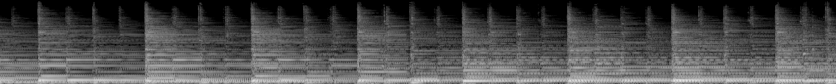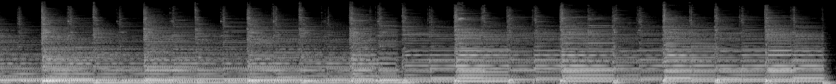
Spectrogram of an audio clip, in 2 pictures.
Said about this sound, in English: So we can do that using our standard strumming pattern that we had earlier, which will sound like this.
